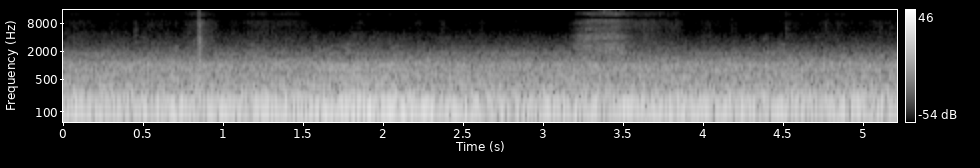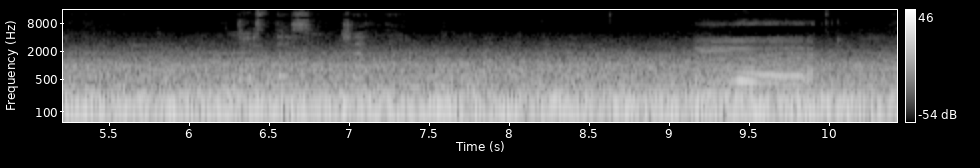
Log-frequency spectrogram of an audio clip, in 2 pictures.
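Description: Steady low road rumble inside the cabin of a moving car. A person's voice comes in briefly near the end.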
